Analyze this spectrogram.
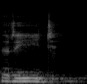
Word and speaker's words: read: तीनों का spelling same होता है, लेकिन V2 और V3 को हम पढ़ते हैं रेड, ठीक है।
